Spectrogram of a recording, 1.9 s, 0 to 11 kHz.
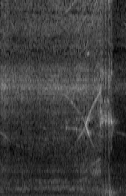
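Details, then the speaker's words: Proboat Recoil 2 RC boat with its motor on a 4S battery, throttled up by hand. A thin whine climbs with speed, then breaks into stuttering bursts near top revs; the motor chatters at high rpm, said to exceed its RPM ability with this ESC. "At high RPM, it's gonna chatter. Okay, it does it with the 150. Okay, it's good up to there."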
